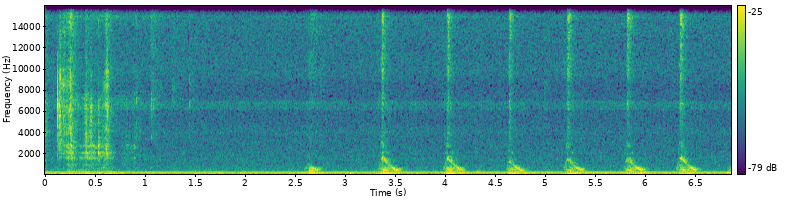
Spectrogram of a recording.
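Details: Brand-new small motor suspected of a bad bearing: faint regular ticks, about 95 a minute, over a steady low hum as it turns; ticking noise, cause unconfirmed.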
